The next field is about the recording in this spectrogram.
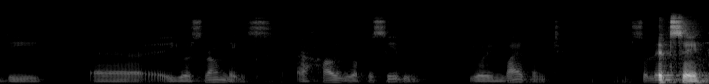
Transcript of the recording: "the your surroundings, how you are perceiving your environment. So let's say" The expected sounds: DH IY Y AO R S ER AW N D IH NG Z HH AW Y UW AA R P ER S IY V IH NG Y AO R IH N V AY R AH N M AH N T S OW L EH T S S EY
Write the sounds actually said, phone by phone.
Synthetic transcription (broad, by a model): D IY Y AO R S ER AW N D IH NG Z HH AW Y UW AA R P ER S IY V IH NG Y AO R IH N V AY AH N M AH N T S OW L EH T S S EY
